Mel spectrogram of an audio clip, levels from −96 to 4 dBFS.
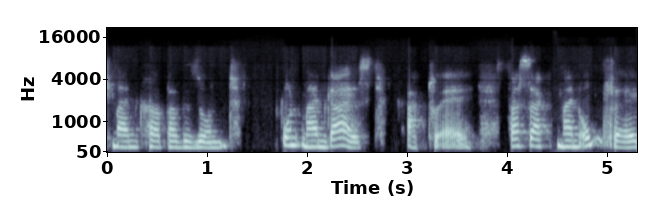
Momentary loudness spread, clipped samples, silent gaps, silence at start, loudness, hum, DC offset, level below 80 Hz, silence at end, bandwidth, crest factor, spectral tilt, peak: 9 LU; under 0.1%; none; 0 s; -15 LUFS; none; under 0.1%; -66 dBFS; 0 s; 9.2 kHz; 14 dB; -5 dB/octave; 0 dBFS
